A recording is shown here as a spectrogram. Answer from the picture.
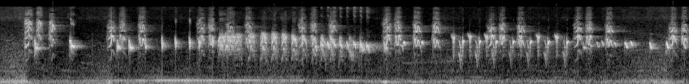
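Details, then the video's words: Lure recording of noisy yellow-vented bulbul calls for bird trapping: rapid chirping and bubbly chatter, a buzzy stretch midway, with a low droning hum underneath early on. "SUARA PIKAT TRUCUKAN RIBUT PALING AMPUH"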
